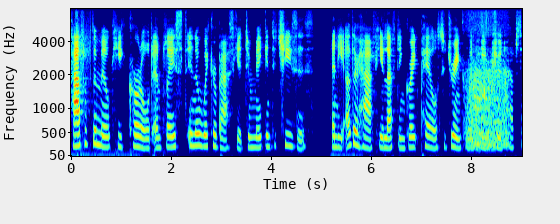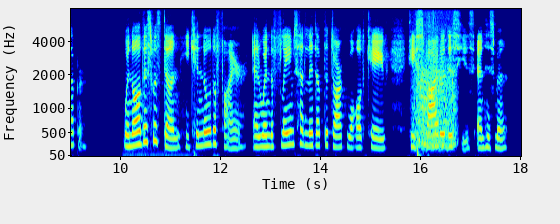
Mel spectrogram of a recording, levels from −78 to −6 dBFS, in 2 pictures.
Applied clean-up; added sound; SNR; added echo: classical method Wiener filter.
